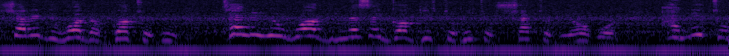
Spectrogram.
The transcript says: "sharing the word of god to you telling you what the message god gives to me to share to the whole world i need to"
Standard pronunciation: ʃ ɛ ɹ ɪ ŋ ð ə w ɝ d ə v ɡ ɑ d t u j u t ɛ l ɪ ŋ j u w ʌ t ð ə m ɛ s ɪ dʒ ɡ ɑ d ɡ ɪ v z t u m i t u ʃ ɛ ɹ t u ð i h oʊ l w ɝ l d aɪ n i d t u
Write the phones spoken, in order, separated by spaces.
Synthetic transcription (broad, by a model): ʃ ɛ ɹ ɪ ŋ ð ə w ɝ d ə v ɡ ɑ d t u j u t ɛ l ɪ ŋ j u w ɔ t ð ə m ɛ s ɪ dʒ ɡ ɑ d ɡ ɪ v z t u m i t u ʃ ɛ t u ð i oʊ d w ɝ d aɪ n i d t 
